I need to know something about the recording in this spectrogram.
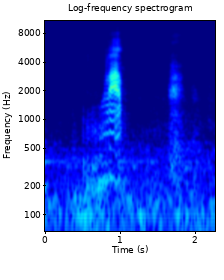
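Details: Domestic cat giving two short, nasal meows about a second apart, the first louder and fuller, the second quicker and softer, in a quiet indoor room after a person calls to it.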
